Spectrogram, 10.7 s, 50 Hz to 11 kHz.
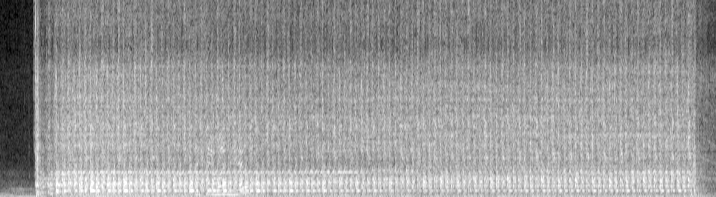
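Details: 1966 Ford Mustang 200 straight six that stalled on the driveway, running on a battery borrowed from another car, during ignition diagnosis before fuel checks; steady starter cranking at about four beats a second with even compression pulses, never catches, cause not yet found.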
